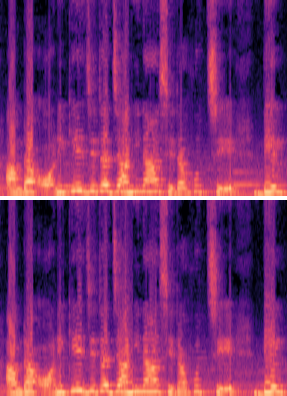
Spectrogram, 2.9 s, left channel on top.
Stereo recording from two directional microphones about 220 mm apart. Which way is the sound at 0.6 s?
20° right (ahead or behind).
